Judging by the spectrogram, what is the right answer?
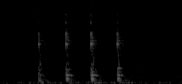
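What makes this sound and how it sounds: An emu egg holding a live, moving chick is tapped four times with nail clippers. Each tap is a short, bright click that dies away almost at once. The egg gives a solid sound, as expected for a live egg.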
